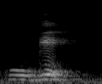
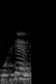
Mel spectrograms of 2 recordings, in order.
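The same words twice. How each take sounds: First: The g is a hard g sound. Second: The g is soft, like a breathy h. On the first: The speaker calls it right. "we say" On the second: The speaker calls it wrong. "instead of saying"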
